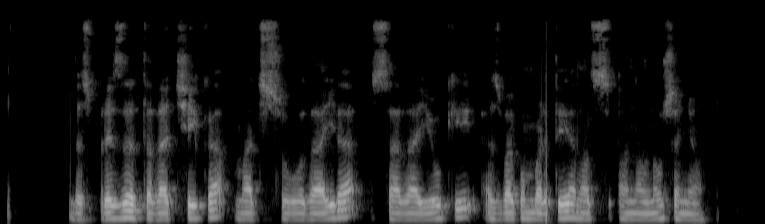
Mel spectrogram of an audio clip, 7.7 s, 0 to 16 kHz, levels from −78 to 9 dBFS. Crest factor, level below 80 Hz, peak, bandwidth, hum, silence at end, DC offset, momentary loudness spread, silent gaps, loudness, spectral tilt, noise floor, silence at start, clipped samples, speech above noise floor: 20 dB; -52 dBFS; -8 dBFS; 11.5 kHz; none; 0.6 s; under 0.1%; 8 LU; none; -27 LUFS; -5.5 dB/octave; -89 dBFS; 0.05 s; under 0.1%; 63 dB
